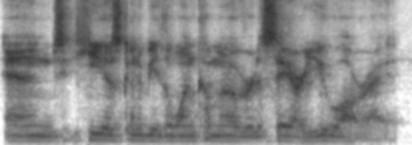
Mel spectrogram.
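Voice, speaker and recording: Man, slightly deep voice, director, screenplay narration, casual asides. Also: expressive, fast talker, a bit bright, low-quality recording. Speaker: director reading stage directions at a table read.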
